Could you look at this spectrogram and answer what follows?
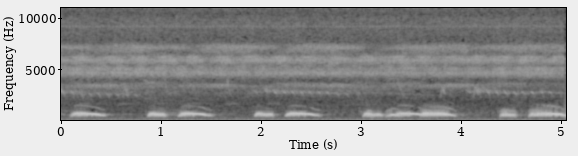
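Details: Repeated soft hooting coos from a wild spotted dove responding to a trapper's ground decoy; each phrase is a clipped note plus a longer descending one, some phrases overlapping near the middle, steady faint hiss behind.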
